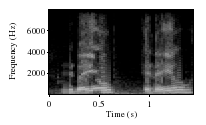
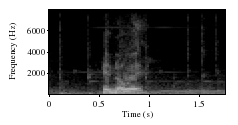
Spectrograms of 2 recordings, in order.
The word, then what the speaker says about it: Hinoe: Hineo? How do I say her name? Hinoe. That's right.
